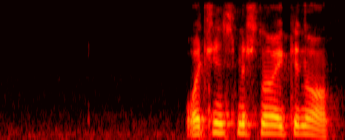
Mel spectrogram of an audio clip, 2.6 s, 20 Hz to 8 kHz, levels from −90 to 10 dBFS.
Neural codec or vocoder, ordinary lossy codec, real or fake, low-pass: codec, 16 kHz, 16 kbps, FunCodec, trained on LibriTTS, 50 frames a second; Opus, 24 kbps; fake; 7.2 kHz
